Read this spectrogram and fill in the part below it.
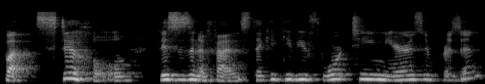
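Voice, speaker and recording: A woman's voice: medium pitch, steady tone, measured pace, a little mellow, far from the mic. A woman in her forties, born in Sri Lanka, speaking as a criminal barrister at a seminar, unscripted, with many fillers and restarts. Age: 40s. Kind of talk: seminar talk. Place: seminar room.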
